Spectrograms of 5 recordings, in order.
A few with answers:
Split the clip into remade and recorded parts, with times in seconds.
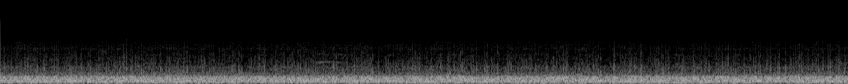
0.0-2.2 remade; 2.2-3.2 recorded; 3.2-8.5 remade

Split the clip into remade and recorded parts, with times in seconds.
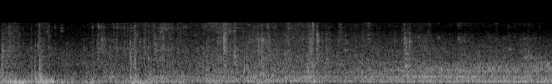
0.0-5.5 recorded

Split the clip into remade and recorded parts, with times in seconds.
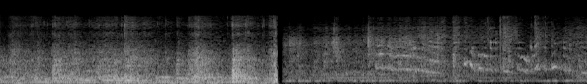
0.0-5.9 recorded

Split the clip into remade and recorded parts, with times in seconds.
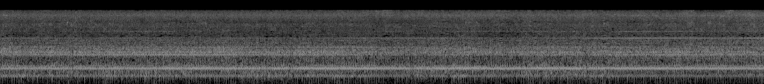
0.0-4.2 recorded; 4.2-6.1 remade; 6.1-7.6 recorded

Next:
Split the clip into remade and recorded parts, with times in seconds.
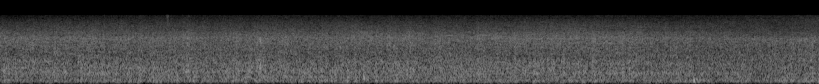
0.0-8.2 recorded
